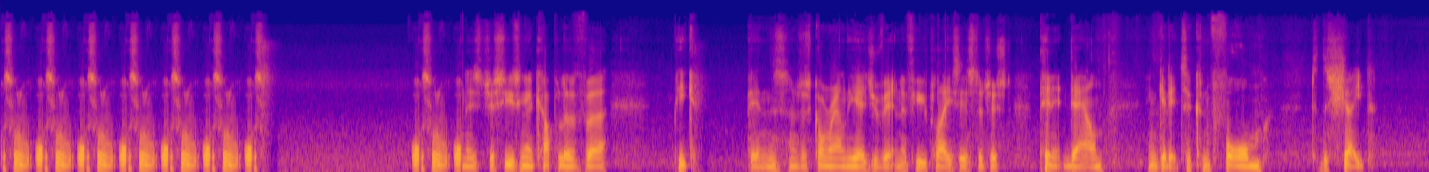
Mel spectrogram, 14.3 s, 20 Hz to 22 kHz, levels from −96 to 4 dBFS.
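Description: From the start to 4.62 s, a broken-record loop is under way. A 0.42 s piece repeats exactly, ten times, likely from a stalled stream.

Long network dropouts occur at 2.61 to 4.09 s and 6.93 to 7.49 s. Audio likely stopped arriving. A buzz or hiss continuing the last sound fills each gap.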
